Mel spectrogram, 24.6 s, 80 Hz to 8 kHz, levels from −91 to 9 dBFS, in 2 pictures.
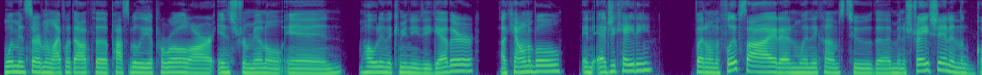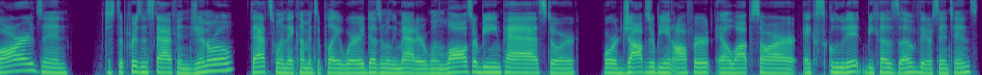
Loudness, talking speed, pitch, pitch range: -18 LUFS, 170 wpm, 150 Hz, 145-160 Hz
